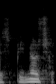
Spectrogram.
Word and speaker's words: Spinoza: Hay que pronunciarlo a la española, Spinoza.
